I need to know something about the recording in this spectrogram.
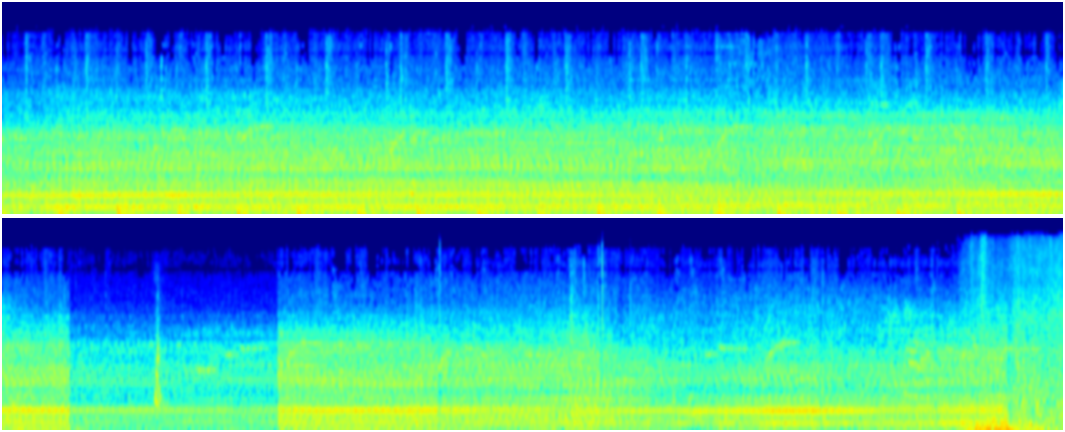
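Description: A boat engine drones steadily.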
